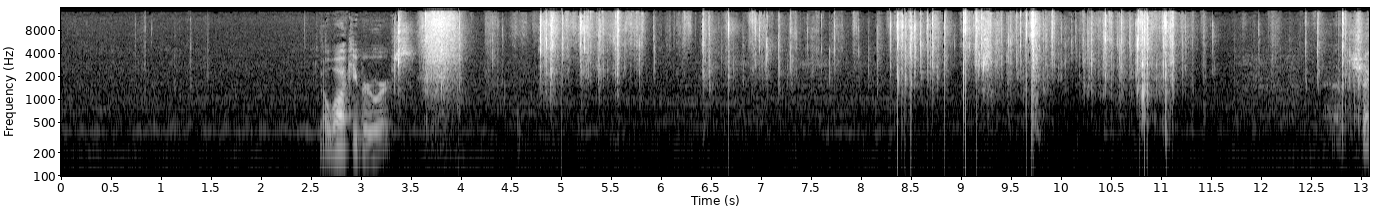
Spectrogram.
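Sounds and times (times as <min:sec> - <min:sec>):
plastic wrapper crinkling and tearing: 0:03.6 - 0:13.0.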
